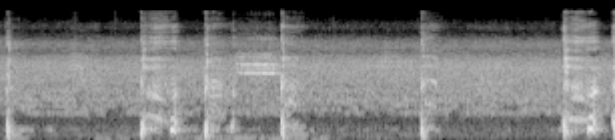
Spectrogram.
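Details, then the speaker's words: Real cough in a woman with a cold and one week of fever, throat hoarse, recorded in a shop: about seven or eight harsh coughs in short runs with quiet room noise between. "প্রচণ্ড কাশি হয়েছে বন্ধুরা, মানে গলা পুরো ফেটে গেছে, দেখতে পাচ্ছি।"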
